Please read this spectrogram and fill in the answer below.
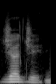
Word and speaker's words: Di: C'est écrit comme ça avec DI, mais ça se prononce Jud.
